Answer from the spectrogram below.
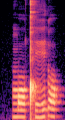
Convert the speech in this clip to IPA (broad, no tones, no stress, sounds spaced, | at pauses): m ɔː ǃʰ eː ɗ ɔ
